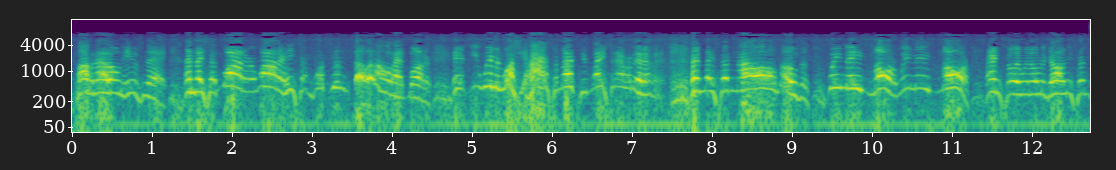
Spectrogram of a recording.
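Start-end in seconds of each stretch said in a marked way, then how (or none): 1.9-2.7 higher, whiny water water; mock nagging chorus; nagging women. 3.0-7.4 higher, annoyed retort; mock-irritated higher rant; exasperated Moses. Moses snapping at the women. 8.3-11.2 higher, raised, slowed whine; insistent church women. Acted. Women insisting on more water.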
